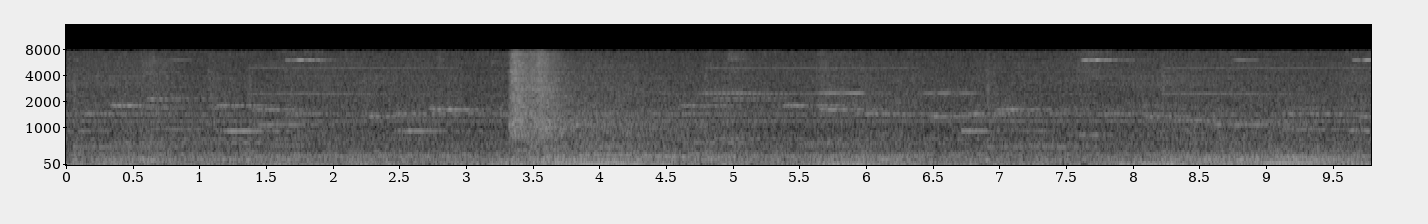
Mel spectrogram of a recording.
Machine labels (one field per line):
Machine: slide rail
